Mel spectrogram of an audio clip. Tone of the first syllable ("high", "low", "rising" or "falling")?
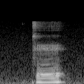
rising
